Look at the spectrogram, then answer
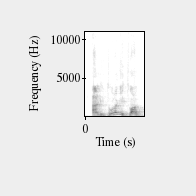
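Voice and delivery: high, loud agitated cry; shouting. Acted. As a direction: shout it out in distress. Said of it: "kiáltott fel a férfi". (magas, hangos, izgatott kiáltás)

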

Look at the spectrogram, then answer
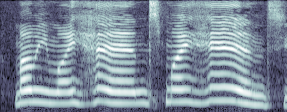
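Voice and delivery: put-on high, drawn-out little girl's wail; distressed child's scream. A narrator's reading. Glued child crying to her mum, acted scream. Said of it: "you screamed".

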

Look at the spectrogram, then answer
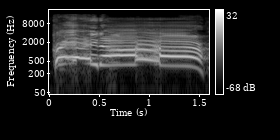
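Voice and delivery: high, loud, slow alarm call; yelling crowd. Acted. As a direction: shout the alarm to the creator. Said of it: "So everybody yelled".

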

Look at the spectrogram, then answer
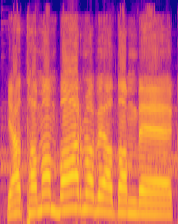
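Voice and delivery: loud fed-up protest; exasperated shout. Pretend. Player tells yelling grandpa off, loudly exasperated. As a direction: snap loudly at a shouting man.

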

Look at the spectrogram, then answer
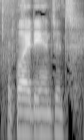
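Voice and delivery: ordinary delivery, nothing marked

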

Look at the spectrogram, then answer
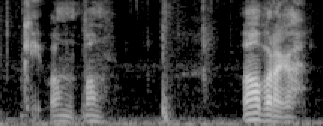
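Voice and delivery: low, very soft murmur; hushed. Real, not acted. Player creeps away from the nearby witch, hushed. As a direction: keep it down while sneaking.

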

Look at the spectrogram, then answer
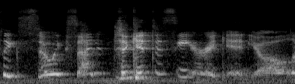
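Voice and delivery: high, cracking tearful voice; excitement tipping into crying; fighting back tears mid-sentence; voice breaking into tears. Real, not acted. Talking about dead sister, voice cracks.

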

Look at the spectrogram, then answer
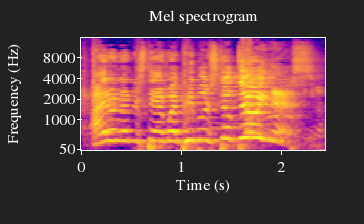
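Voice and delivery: high, loud ranting shout; comic outrage, shouted high; exasperated rant. Acted. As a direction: yell it in disbelief at the crowd. Ranting at parents having kids.

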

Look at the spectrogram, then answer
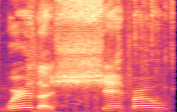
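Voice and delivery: high, loud, slow startled cry; startled yell. Real, not acted. Gamer yelling at a sudden shot, startled and loud. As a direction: jump out of your skin mid-match. Startled shout at enemy fire.

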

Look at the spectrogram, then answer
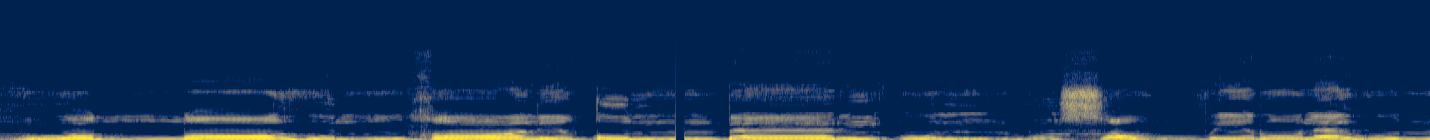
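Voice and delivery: slow, drawn-out chanted recitation; Quran recitation. Shown as a demonstration. Teacher reciting the verse slowly for students.

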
